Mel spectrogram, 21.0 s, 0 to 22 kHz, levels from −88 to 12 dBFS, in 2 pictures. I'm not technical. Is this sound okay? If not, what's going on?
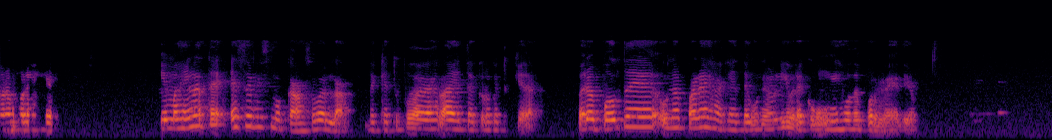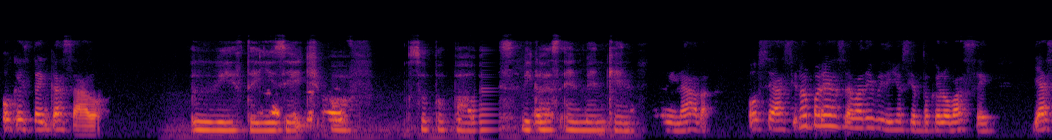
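No. There are three problems, all in the second half.

The first is speech suppressed in double talk. From 13.05 to 14.2 s, and again from 14.97 to 17.27 s, the speech keeps getting turned down very far. It sometimes almost disappears, for about a second in the first stretch and about two seconds in the second. This is likely the call's echo canceller. It probably heard the other side talking at the same time and mistook this speech for echo.

The second is short concealed packet loss. At 15.21 to 15.24 s and 15.26 to 15.33 s, small pieces of the audio never arrived, about 20 and 40 thousandths of a second. The phone patched each hole by stretching the sound just before it. You may hear a tiny smear or wobble rather than a gap.

The third is a long network dropout, from 15.35 to 15.52 s. Roughly a sixth of a second of audio went missing, likely because the connection stalled. 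The phone filled the whole gap with a continuation of the last sound, so there is no silence. Instead it sounds blurred or buzzy, and what was really said there is lost. The speech then picks up again afterwards.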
